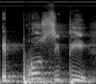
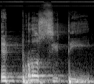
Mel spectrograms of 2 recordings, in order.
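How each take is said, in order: First: The second vowel sounds like 'oh'. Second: The same.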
